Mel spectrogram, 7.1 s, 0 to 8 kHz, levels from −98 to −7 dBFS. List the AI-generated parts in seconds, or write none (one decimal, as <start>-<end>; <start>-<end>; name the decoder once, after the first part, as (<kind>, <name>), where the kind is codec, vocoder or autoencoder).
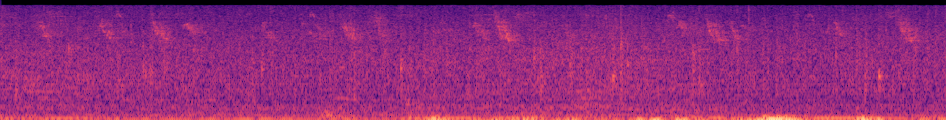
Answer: none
